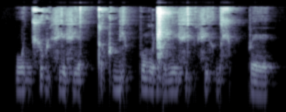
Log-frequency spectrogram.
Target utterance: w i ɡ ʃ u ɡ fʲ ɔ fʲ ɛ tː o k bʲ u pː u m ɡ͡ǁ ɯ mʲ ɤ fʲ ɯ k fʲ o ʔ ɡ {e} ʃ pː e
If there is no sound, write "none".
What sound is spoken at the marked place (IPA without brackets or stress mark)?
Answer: ɛ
